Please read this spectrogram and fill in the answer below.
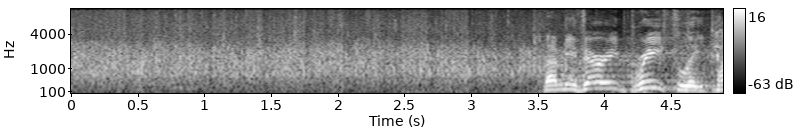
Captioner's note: applause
